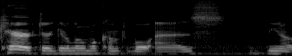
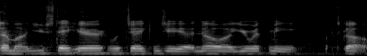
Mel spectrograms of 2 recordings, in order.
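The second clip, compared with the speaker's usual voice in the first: mock flat monotone, no emotion. Speaker mimicking how a show character delivers his line: imitating a monotone delivery. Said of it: "the way he delivers his line is it's so monotone".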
